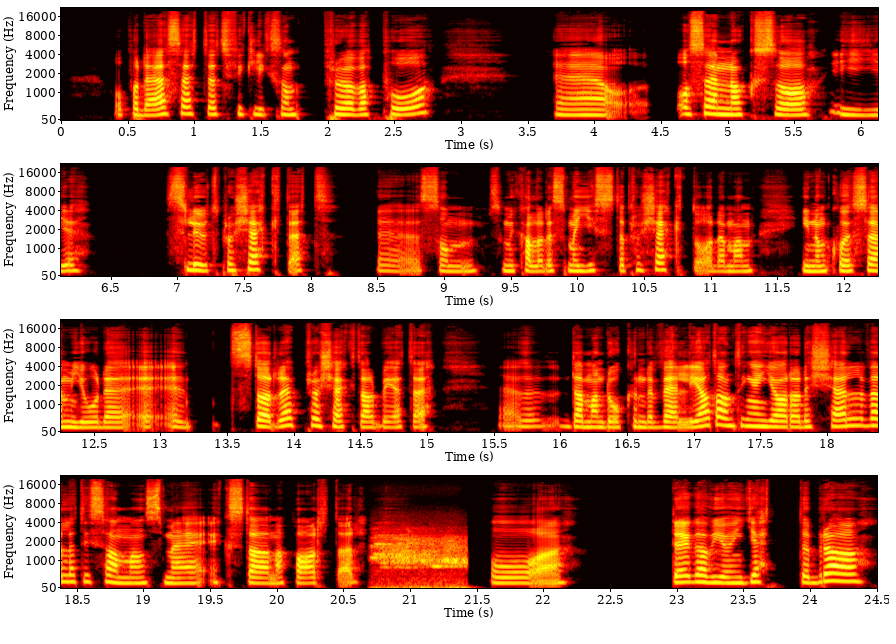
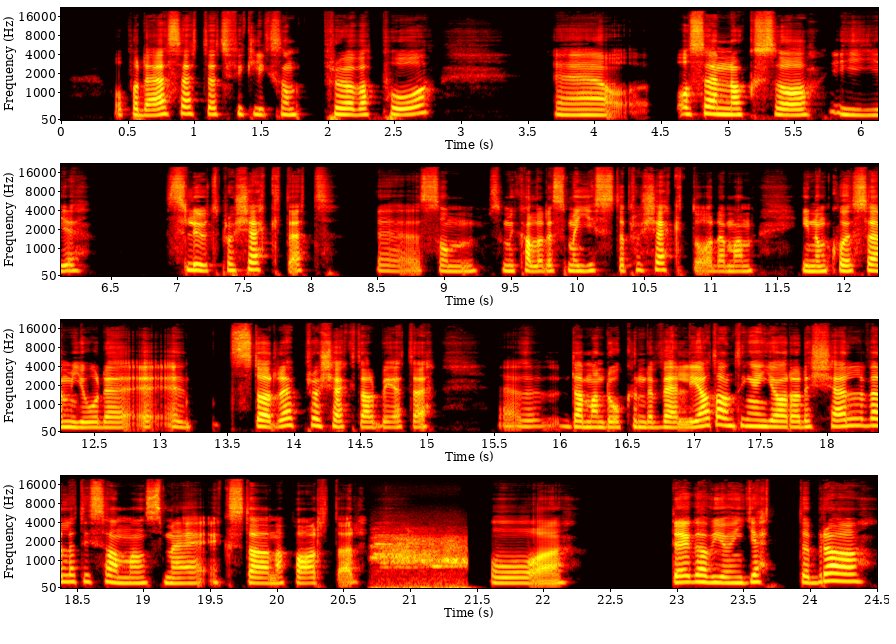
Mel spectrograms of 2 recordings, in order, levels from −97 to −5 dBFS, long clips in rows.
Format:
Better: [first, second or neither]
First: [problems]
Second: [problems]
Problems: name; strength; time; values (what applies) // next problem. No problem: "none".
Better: neither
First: dog barking; noticeable; at 21 s; peak 4 dB below the speech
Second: dog barking; noticeable; at 21 s; peak 4 dB below the speech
